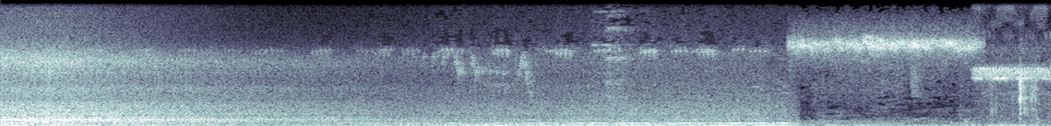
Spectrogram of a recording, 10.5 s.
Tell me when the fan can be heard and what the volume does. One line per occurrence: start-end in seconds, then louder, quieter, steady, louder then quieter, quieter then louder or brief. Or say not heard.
0.0-7.7 quieter.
